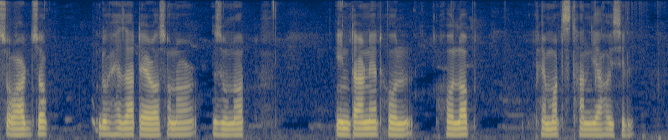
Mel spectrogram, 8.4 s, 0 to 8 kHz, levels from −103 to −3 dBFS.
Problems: none marked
